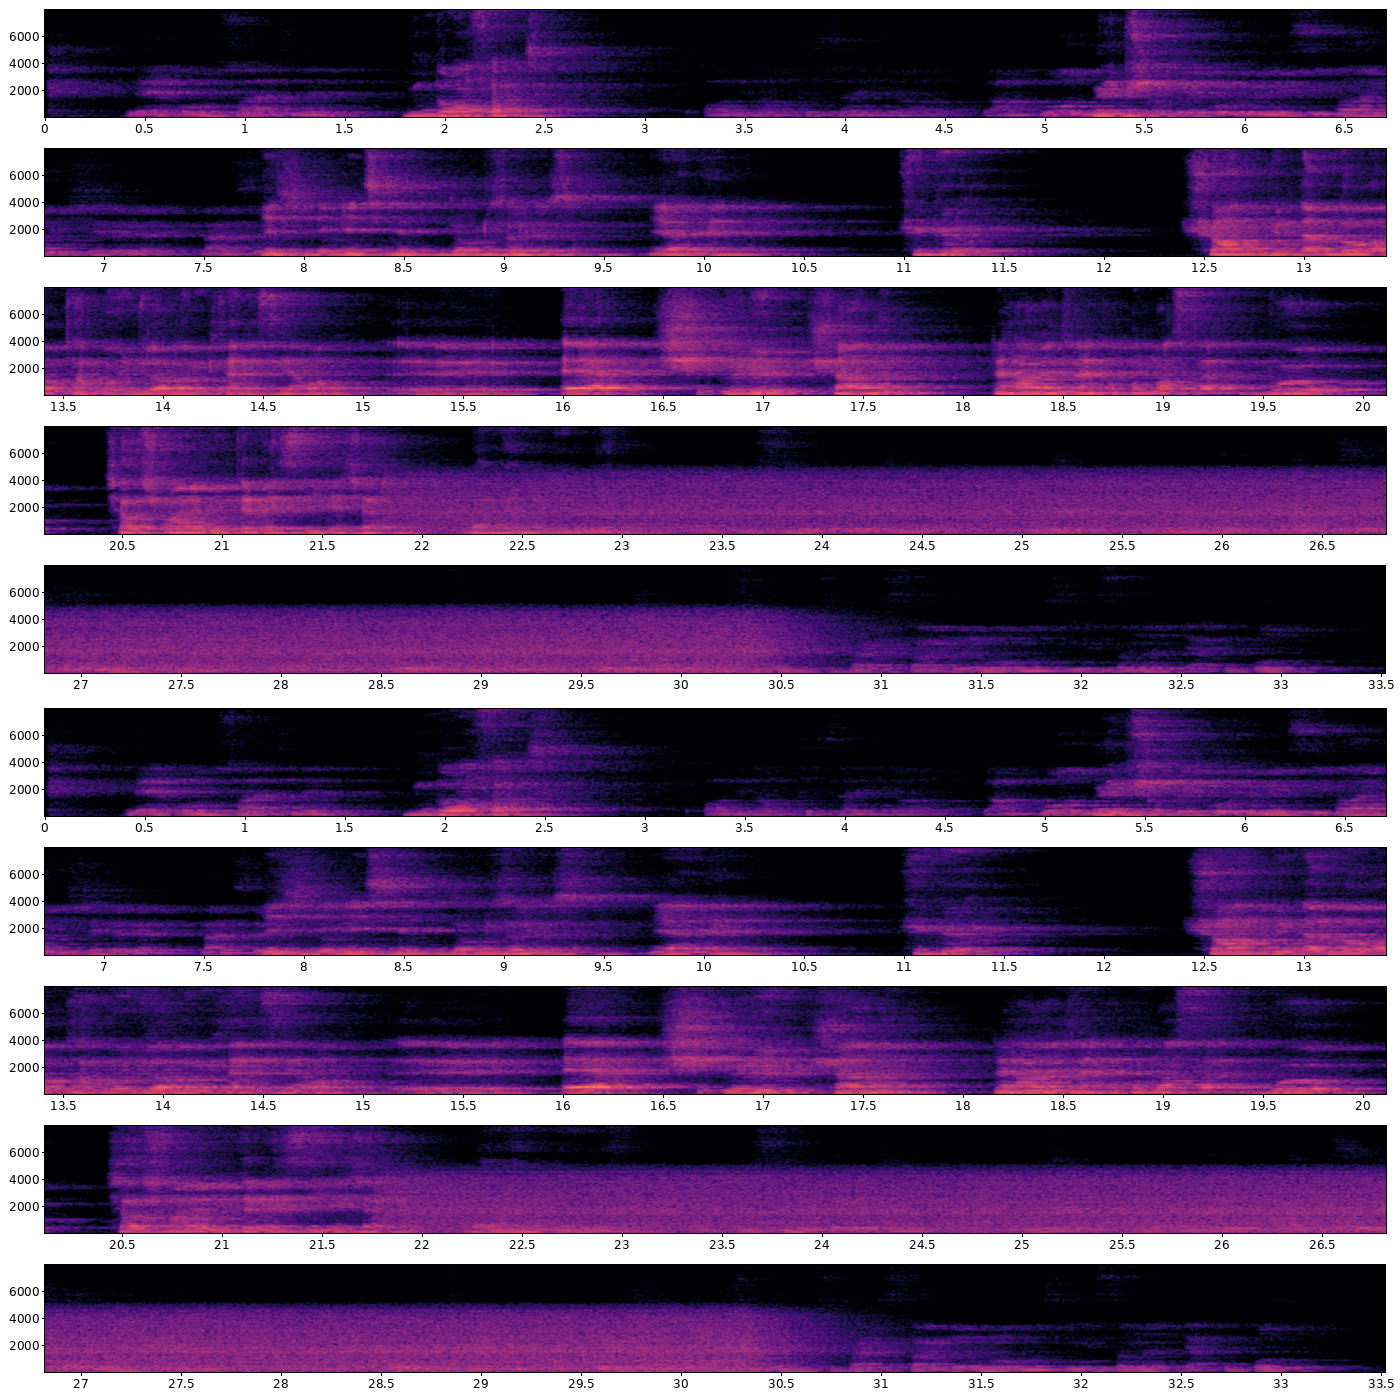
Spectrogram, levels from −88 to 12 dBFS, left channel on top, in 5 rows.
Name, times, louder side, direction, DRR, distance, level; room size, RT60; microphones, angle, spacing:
voice 1, 0.4-1.4 3.3-8.3 22.7-23.0 23.3-24.5 25.0-27.7 28.2-33.0, right 1 dB, 25° right, -5 dB, 0.4 m, -43 dB
voice 2, 1.8-2.5 5.2-5.5 7.8-10.2 11.0-11.4 12.4-17.8 18.1-19.9 20.4-21.9 22.2-23.1, left 2 dB, 45° left, -1 dB, 0.5 m, -30 dB
sound 1, 21.8-30.4, right 1 dB, 70° right, 0.8 m, -38 dB
5.7 x 2.2 x 2.5 m, 1.2 s
head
